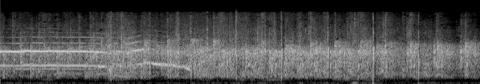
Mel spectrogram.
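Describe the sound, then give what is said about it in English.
Sustained audience applause at a company town hall meeting in Indianapolis, loud and dense from start to end, with a held tonal sound over the opening that fades out within the first two seconds. “Let's have a big round of applause here in Indianapolis for”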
